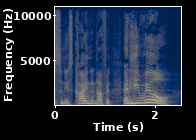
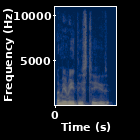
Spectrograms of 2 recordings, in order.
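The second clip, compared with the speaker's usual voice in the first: normal talking voice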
